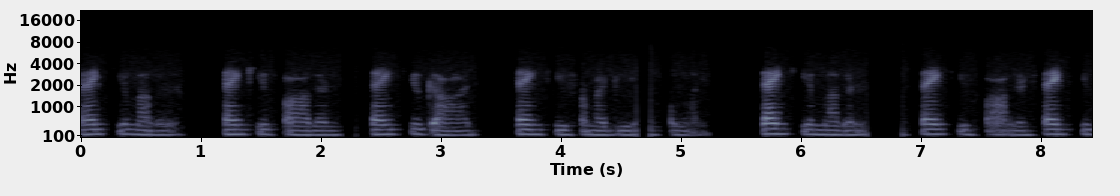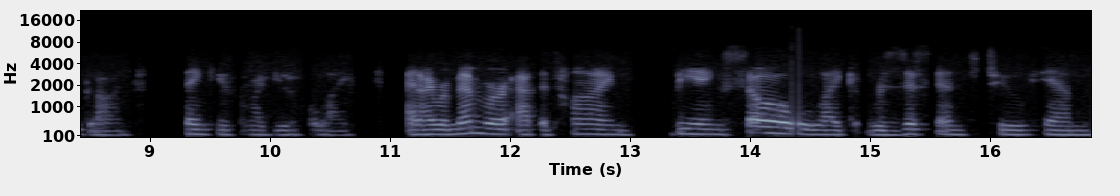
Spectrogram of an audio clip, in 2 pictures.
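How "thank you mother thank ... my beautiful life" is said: soothing, gentle, soft, calm repeated phrases. Retelling a man repeating phrases for the speaker, who was in pain: imitating a calm gentle voice. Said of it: "he kept repeating in this calm and gentle voice".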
